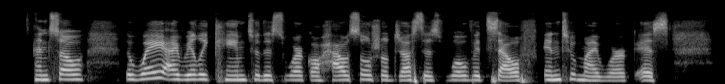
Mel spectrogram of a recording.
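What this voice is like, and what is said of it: German accent. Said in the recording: “I grew up in Germany, and as you might detect from my accent”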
